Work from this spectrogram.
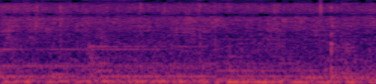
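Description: Bhola fish frying in a pan, a steady close sizzle and crackle of hot oil filling the short stretch with no voices.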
